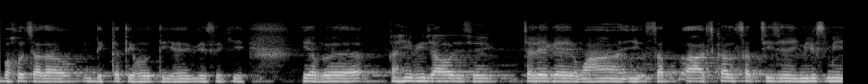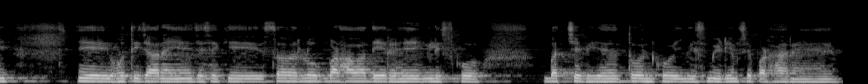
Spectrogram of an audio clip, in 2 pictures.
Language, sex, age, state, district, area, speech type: Hindi, male, 18-30, Uttar Pradesh, Jaunpur, urban, spontaneous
